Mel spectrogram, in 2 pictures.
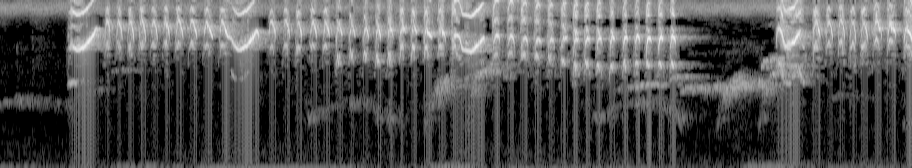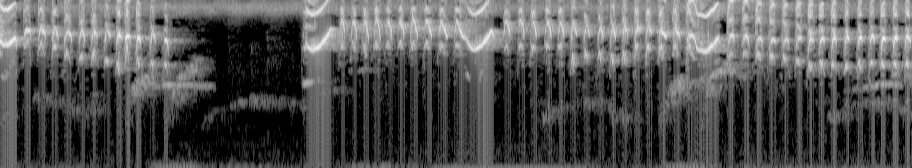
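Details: Rapid 'tembakan' song of a white-rumped shama: three long bursts of very high, fast-repeated chirping trills, each lasting a few seconds and separated by short pauses, with a faint steady hiss behind.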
